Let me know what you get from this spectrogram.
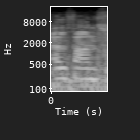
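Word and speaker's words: Alphonso: it's real pronunciation is Alfonso.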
